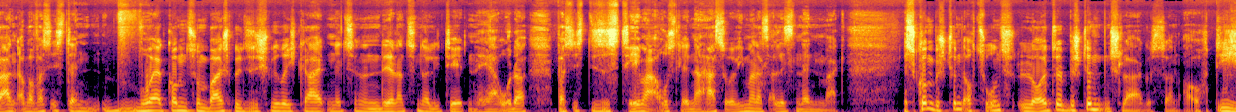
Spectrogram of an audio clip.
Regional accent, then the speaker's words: North Rhine-Westphalia, Germany; Ich bin auch in der Zechensiedlung groß geworden. So, und das ist einfach normal, finde ich, bei uns im Ruhrgebiet.

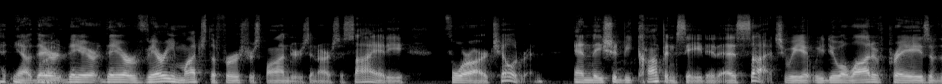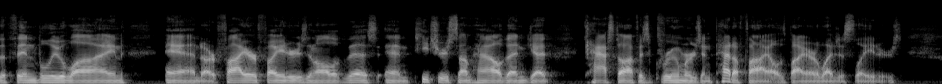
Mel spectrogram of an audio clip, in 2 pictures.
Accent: Wheeling, West Virginia, United States; I grew up in Wheeling, and I have serious hesitance about the benefits of fracking

